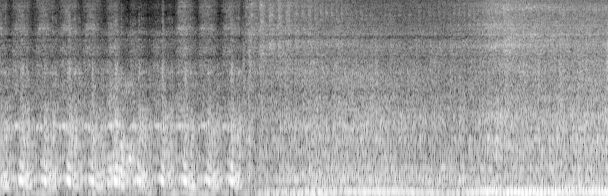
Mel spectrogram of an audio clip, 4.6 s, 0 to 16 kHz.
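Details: Land Rover Series 2A, first start after engine rebuild: brief uneven cranking, then it fires in about two seconds and settles into a steady idle that firms up; a clean, healthy start.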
